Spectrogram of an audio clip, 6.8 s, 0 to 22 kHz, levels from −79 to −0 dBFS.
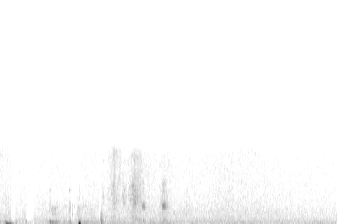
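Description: At 0.16 to 0.21 s a very faint copy of the speech appears, trailing it by 404 ms. This is an echo leak. The far side is likely playing the call on a loudspeaker, and its echo canceller let part of that sound back into the microphone. It sits roughly 40 dB below the speech, a brief ghost rather than a clear repeat.

From 0.54 to 0.72 s the room sound ducks, then returns. This is background gated by the echo canceller. The canceller pulled the microphone down hard while the loudspeaker played, by about 23 dB at the deepest point. The dip lasts around a fifth of a second. The background vanishes and comes back.

The echo leak returns three more times, always 404 ms behind the speech. It runs from 1.37 to 2.08 s and from 2.45 to 2.83 s at roughly 30 dB down, then from 3.21 to 3.34 s at about 25 dB down, the loudest. These longer stretches sound like a delayed double of the speech. Like the rest of the call audio, they stop at 8 kHz.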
